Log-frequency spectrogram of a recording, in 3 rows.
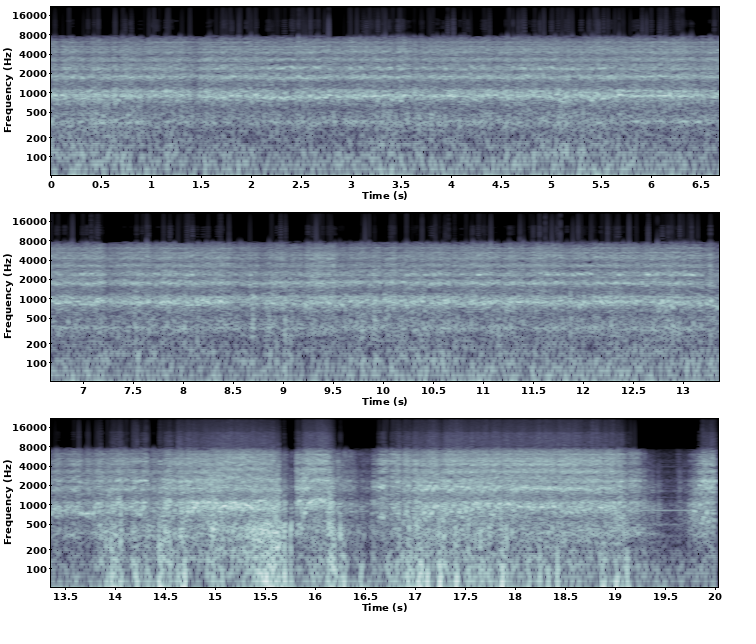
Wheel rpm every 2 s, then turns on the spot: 240, 230, 230, 230, 220, 230, 220, 230, 150, 160.
none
